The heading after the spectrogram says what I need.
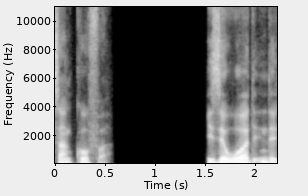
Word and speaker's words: Sankofa: Pronounced Sankofa, is a word in the Twi language of Ghana meaning to retrieve.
